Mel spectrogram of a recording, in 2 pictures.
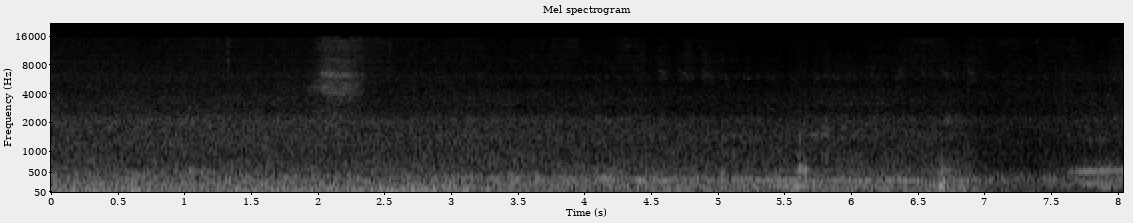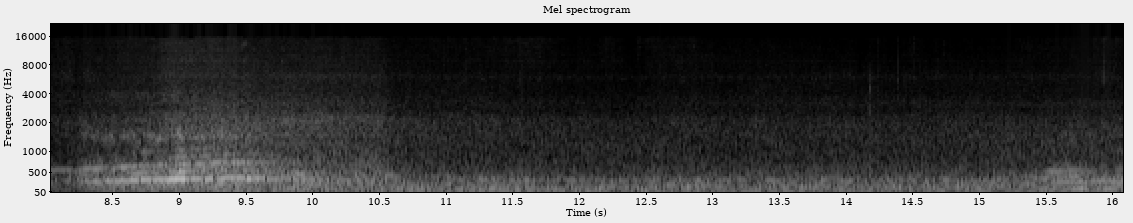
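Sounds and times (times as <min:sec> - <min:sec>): car engine revving: 0:07.5 - 0:11.7.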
